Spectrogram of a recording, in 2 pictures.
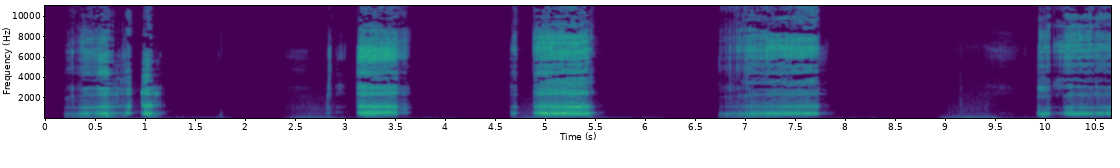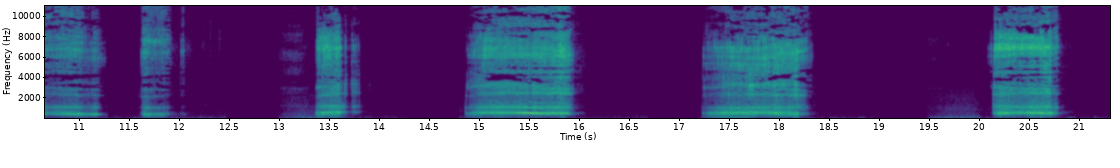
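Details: About eleven loud, deliberate burps in a row over twenty seconds, separated by short pauses, recorded at a school centre: repeated voluntary belching.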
